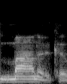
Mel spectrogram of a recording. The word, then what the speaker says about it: manuka: kind of dangerous okay mark so firstly it's pronounced manuka with the emphasis this is a maori yeah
